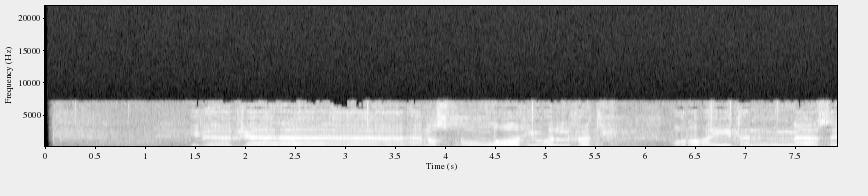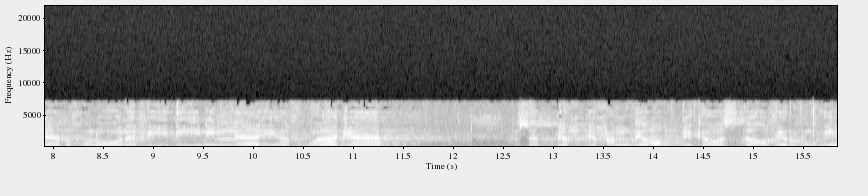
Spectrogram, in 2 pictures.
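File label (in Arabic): النصر, تلاوة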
